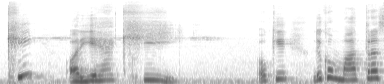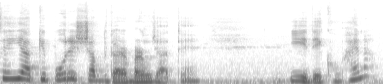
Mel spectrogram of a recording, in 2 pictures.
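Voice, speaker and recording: A fairly high-pitched woman with a dark tone teaches spelling to kids, breaking words into slow, stretched-out syllables. Her manner is coaxing, and she refers to the audience as children.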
